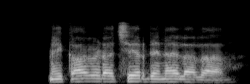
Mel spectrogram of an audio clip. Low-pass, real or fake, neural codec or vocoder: 7.2 kHz; fake; codec, 16 kHz, 4 kbps, FreqCodec, smaller model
